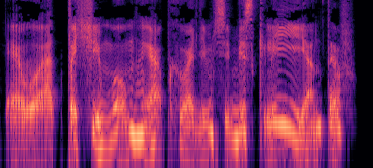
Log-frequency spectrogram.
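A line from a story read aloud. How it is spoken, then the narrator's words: Old man giggling. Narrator (Russian): хихикнул старик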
